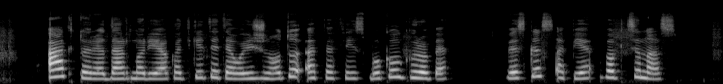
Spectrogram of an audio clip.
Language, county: Lithuanian, Tauragė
